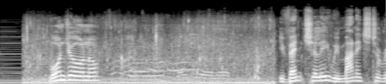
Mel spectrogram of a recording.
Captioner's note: speaking in a foreign language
